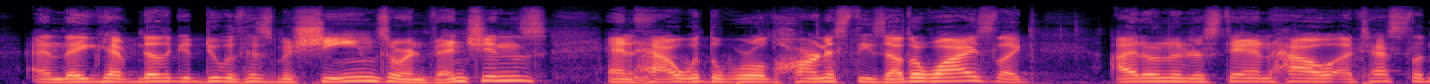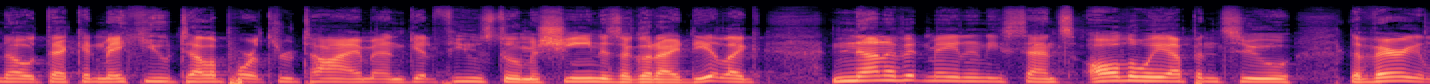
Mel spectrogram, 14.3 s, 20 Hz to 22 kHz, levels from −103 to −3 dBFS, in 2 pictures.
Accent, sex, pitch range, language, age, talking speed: American, male, 145-185 Hz, English, 30-49, 245 wpm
